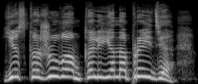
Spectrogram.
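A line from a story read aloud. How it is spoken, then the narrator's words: Shout while running. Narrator (Belarusian): крыкнула Монкан на бягу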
